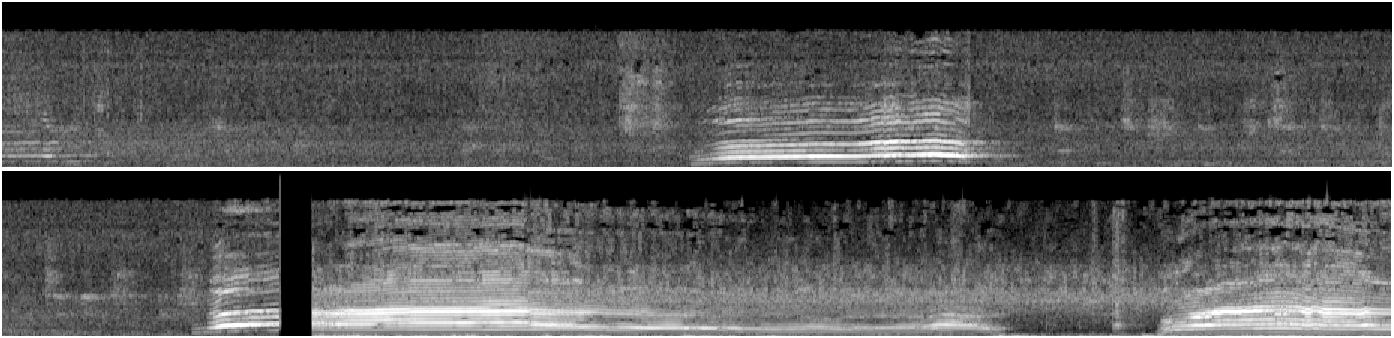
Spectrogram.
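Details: Cat making human-like talking sounds: a short rising meow, then a long wavering drawn-out yowl with pitch bends, and a final rising meow, over a low steady hum.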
